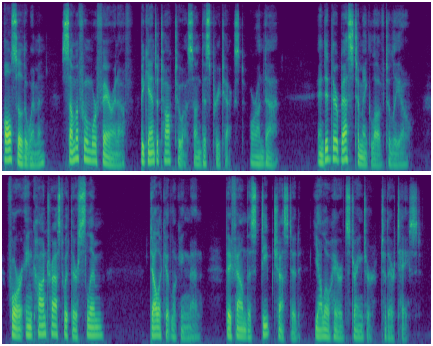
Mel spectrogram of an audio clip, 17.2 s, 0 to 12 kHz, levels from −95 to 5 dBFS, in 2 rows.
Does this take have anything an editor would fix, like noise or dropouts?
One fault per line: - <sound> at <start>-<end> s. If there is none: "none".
none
